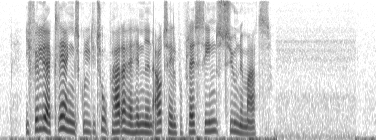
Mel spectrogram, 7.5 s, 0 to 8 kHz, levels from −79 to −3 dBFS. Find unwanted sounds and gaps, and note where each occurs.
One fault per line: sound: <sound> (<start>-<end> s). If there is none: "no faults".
no faults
